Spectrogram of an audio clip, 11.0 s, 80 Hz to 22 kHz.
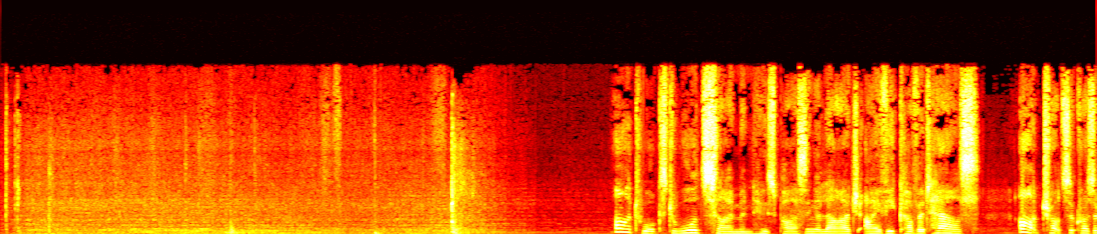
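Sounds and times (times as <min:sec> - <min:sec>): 
car pulling up: 0:00.0 - 0:05.4
car door thud as someone gets out: 0:03.8 - 0:05.0
speech: 0:06.2 - 0:10.9.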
